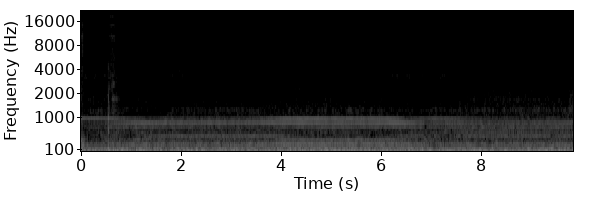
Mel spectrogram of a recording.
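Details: Schiit Gungnir Multibit DAC, new from the box, powered with nothing connected: quiet steady hum with several faint fixed tones, persisting across outlets and a clean supply; owner unsure if burn-in or a fault; handling clicks near end.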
